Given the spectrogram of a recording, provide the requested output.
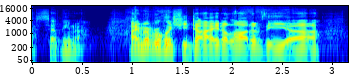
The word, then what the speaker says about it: Selena: Because that's how you pronounce it. Yeah, Selena.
